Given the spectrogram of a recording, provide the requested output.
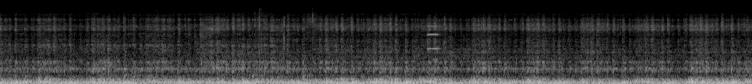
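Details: Burnham Alpine boiler with a continuing loud-noise problem: deep, heavy roar with a constant low rumble and no clear rhythm; the burner is combusting loudly, cause not yet found.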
